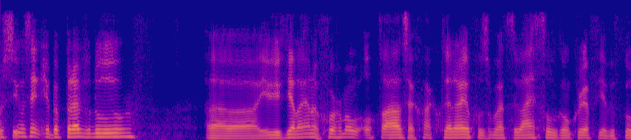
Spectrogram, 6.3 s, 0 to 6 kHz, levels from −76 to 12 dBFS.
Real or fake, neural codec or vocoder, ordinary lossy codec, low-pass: fake; codec, 16 kHz in and 24 kHz out, 0.4 kbps, LongCat-Audio-Codec, four codebook decoder; AAC, 48 kbps; 5.4 kHz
